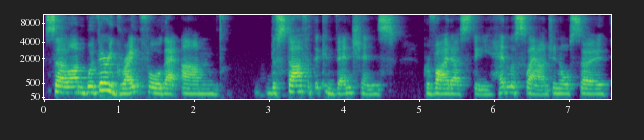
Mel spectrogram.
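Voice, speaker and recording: A woman chatting casually as a podcast guest, halting and often repeating her phrases. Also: low voice, fairly even intonation. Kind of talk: casual chat. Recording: roomy, echoey sound.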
